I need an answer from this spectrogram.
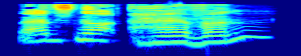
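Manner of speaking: high, loud, slow outraged shout. A narrator's reading. Angel shouting at Dor as the door pulls, outraged. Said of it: "it shouted".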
